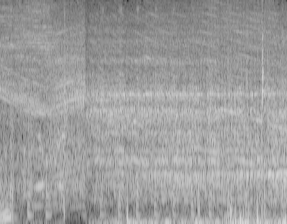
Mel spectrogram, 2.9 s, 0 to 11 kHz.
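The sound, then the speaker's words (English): A 35-year-old air compressor runs steadily to drive a nail gun during roof framing, producing a continuous engine-like drone with regular knocking pulses at a constant level. “cutting blocking using a nail gun driven by a 35-year-old air compressor that you hear quacking in the”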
